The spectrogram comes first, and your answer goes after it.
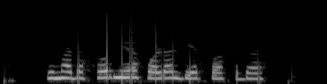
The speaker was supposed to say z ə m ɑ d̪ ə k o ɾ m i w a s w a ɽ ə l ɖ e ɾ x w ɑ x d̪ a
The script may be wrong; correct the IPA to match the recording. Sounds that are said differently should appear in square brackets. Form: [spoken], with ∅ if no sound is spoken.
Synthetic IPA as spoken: z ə m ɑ d̪ ə [x] o ɾ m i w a [x] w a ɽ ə l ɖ e ɾ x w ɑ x d̪ a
